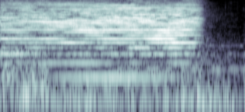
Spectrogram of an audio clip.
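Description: A train horn sounding one long, steady blast of several notes together, cut off suddenly at the end.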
